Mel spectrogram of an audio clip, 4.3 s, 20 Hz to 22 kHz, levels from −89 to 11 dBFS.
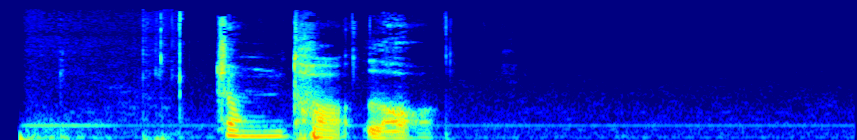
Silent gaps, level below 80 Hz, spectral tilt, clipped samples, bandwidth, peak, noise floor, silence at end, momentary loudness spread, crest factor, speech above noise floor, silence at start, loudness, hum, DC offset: none; -46 dBFS; -5.5 dB/octave; under 0.1%; 16.5 kHz; -4 dBFS; -63 dBFS; 2.1 s; 22 LU; 22 dB; 42 dB; 0.1 s; -22 LUFS; none; under 0.1%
